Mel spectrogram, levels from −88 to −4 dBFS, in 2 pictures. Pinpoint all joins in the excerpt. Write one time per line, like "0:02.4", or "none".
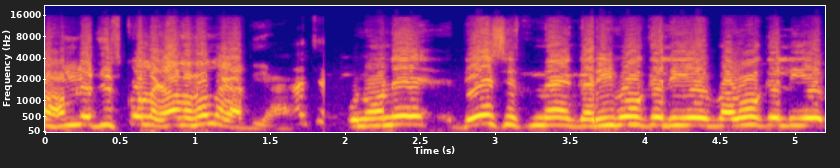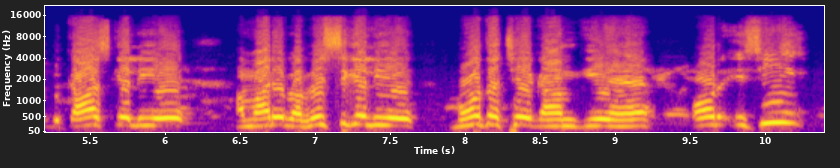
0:01.8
